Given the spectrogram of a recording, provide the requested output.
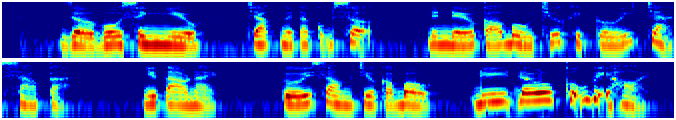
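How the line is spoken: Sighing. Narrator (Vietnamese): tôi liền thở dài đáp

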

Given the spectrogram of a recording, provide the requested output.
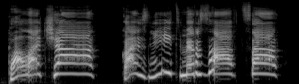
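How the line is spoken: Shrieking. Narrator (Russian): завизжал крысиный генерал

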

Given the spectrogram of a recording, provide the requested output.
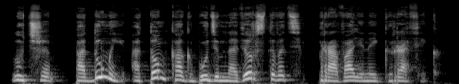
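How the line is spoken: Plain. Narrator (Russian): сказала я

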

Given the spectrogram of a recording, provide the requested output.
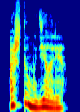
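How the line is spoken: Sighing. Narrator (Russian): вздохнула я

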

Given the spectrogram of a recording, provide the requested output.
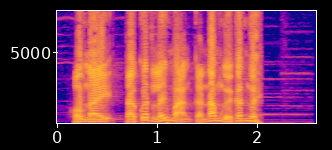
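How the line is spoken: Loud shout. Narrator (Vietnamese): Từ Mã Minh hét to

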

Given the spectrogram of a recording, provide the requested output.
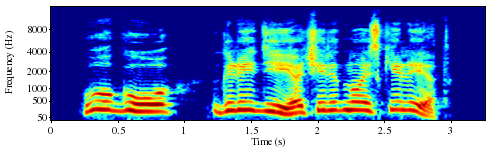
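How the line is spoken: High-pitched voice. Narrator (Russian): Высоким голосом выдал тощий черт

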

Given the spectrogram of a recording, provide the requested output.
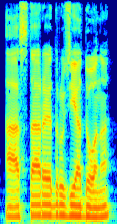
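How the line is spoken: Plain question. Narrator (Russian): спросил Стейс

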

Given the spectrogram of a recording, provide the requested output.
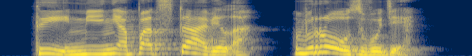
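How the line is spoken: Shouting over approaching train. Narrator (Russian): крикнула я, когда поезд был уже в нескольких метрах

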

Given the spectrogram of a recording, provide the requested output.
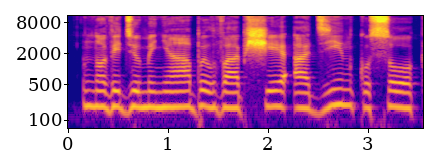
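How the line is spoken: Plain. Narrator (Russian): сказал Костя

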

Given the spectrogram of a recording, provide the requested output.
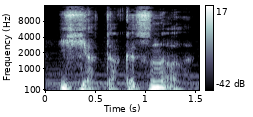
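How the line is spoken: Angry whisper. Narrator (Russian): ведьма не удивилась и только зло шепнула

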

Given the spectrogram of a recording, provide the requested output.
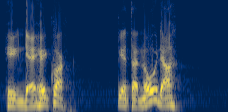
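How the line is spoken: Two men shouting urgently. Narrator (Vietnamese): Cao Vân và Trịnh Chiến vội vàng hét lên

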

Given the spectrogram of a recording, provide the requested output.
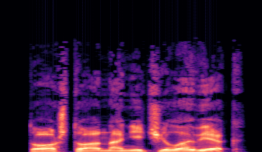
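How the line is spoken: Angry spitting retort. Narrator (Russian): зло сплюнул он

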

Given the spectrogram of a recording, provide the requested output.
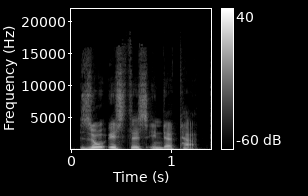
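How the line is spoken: Plain. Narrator (German): antwortete der Geistliche

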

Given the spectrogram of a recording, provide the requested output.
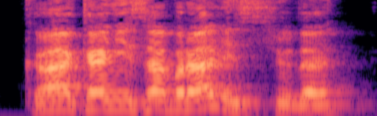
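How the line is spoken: Booming drone. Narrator (Russian): прогудел Марк

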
